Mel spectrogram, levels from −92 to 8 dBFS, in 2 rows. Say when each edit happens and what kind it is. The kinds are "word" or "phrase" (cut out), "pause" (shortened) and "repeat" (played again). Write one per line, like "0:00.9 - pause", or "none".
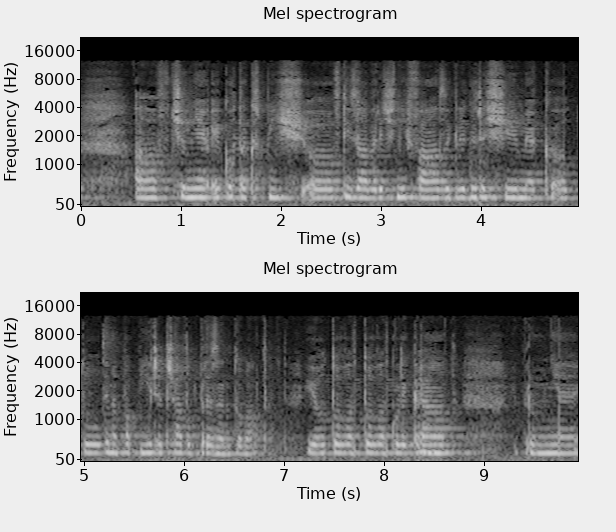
0:01.5 - word
0:03.9 - word
0:05.2 - word
0:07.8 - repeat

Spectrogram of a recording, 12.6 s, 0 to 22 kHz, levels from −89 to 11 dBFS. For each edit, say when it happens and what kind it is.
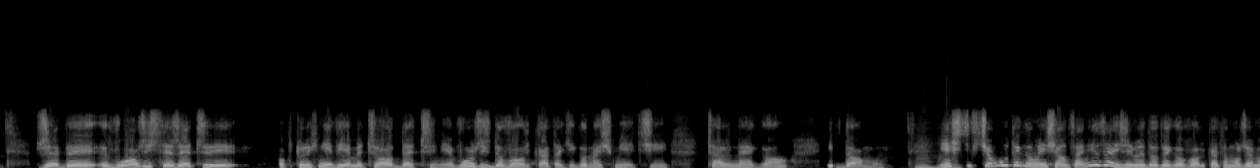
0:08.4 - phrase

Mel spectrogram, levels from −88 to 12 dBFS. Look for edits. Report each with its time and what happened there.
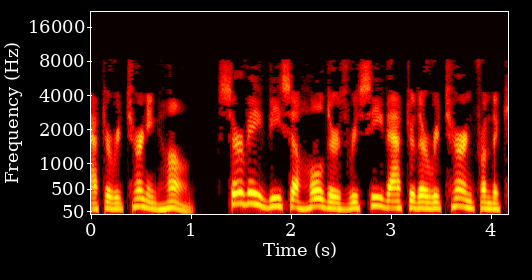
0:01.1 - pause

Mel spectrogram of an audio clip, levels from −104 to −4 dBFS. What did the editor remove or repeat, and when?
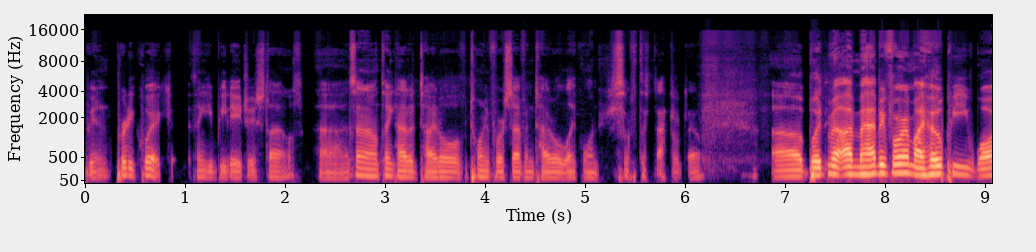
0:02.2 - pause
0:02.6 - phrase
0:03.1 - word
0:03.8 - phrase
0:05.1 - word
0:07.4 - word

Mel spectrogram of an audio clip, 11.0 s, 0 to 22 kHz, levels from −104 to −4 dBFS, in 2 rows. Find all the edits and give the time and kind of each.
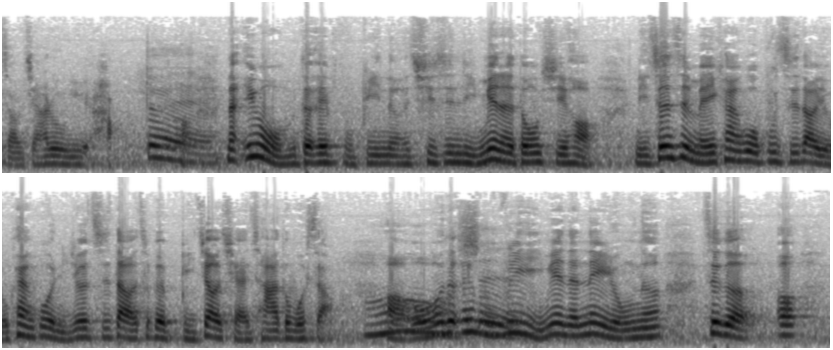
none

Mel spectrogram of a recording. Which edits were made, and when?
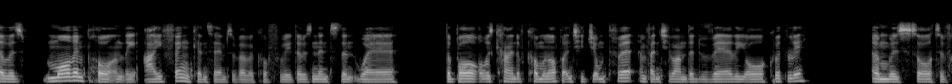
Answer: none

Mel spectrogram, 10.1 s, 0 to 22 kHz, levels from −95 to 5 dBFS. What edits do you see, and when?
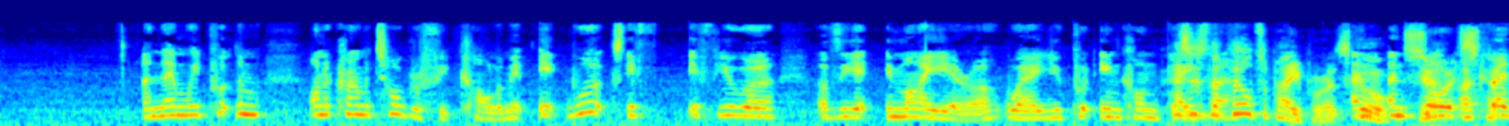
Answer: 0:04.1 - word
0:07.7 - word

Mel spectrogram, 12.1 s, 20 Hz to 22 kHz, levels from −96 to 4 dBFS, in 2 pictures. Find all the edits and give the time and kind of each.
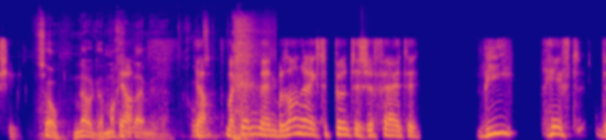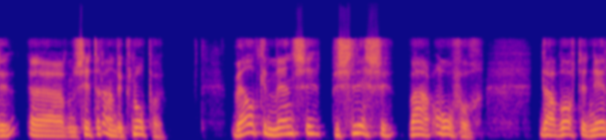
none

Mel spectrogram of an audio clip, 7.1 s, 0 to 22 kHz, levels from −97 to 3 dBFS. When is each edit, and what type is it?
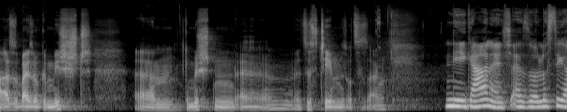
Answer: none

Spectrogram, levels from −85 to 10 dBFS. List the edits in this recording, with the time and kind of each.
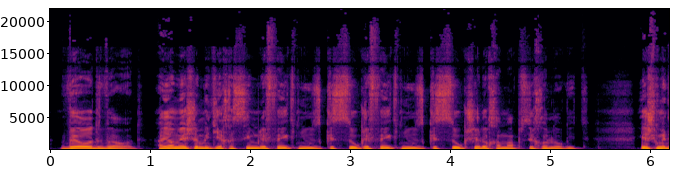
0:01.0 - pause
0:03.1 - repeat

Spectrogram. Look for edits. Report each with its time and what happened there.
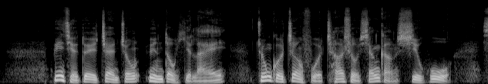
none

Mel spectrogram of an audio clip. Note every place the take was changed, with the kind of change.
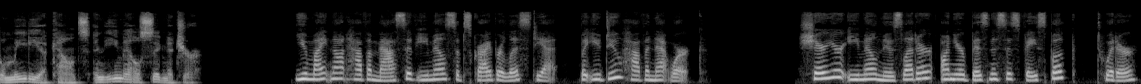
none

